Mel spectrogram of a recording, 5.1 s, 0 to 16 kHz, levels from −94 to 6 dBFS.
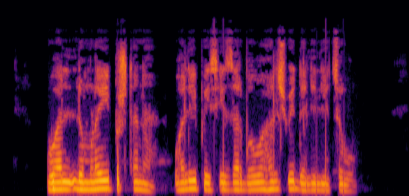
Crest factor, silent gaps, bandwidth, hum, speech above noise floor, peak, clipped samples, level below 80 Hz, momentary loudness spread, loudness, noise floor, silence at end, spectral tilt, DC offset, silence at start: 16 dB; none; 9.2 kHz; none; 57 dB; 0 dBFS; under 0.1%; -54 dBFS; 10 LU; -16 LUFS; -73 dBFS; 0.7 s; -6 dB/octave; under 0.1%; 0.6 s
